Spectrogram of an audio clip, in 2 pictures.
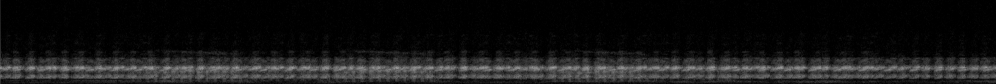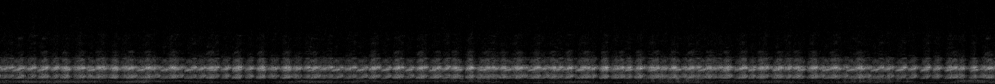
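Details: Twenty seconds of unbroken tree frog chorus from a forest pond by night, north-east Italy, April: rapid repeated croaks from many frogs blend into a loud, even, high-pitched rattling drone.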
